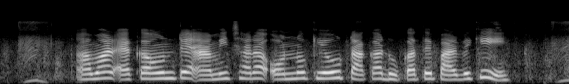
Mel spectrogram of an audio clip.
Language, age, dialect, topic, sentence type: Bengali, 18-24, Rajbangshi, banking, question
